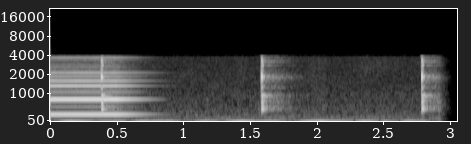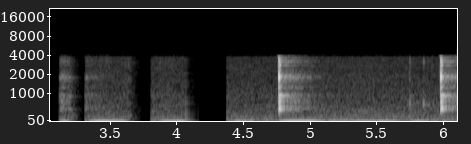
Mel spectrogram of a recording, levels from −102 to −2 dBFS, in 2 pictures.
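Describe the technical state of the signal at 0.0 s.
At 0.0 s the signal is intact, with no fault present; it has passed through a WebRTC call path, and the lack of any content above 4 kHz fits a narrowband G.711 mu-law telephone codec at 64 kbps.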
